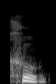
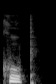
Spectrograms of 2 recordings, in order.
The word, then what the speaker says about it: coup: radical extremists and CP p is silent cou was taking the power illegally by force coup don't say coup please cou so these words are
